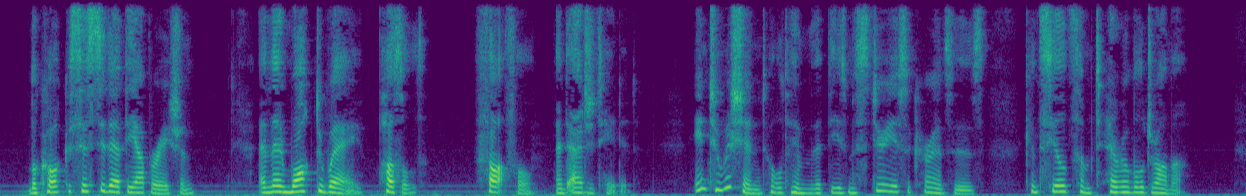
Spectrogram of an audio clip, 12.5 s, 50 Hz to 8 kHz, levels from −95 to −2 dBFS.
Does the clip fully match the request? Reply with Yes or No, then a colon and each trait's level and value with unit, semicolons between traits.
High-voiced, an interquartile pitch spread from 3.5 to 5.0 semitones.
Yes: high, 210 Hz; average, 4.7 semitones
